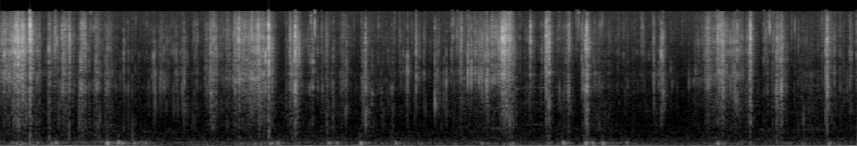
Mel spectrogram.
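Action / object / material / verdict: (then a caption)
scrape / foam bead clay ball / foam bead clay / none. A lilac foam bead clay ball is pressed, stretched and squished between the fingers and nails of both hands. It makes a dense, continuous crinkling and crackling with bright, sticky pops over a steady low hum.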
